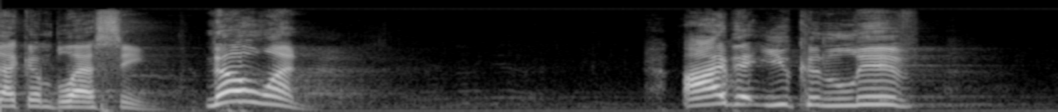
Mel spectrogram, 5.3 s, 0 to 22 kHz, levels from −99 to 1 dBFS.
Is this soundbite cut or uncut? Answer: cut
